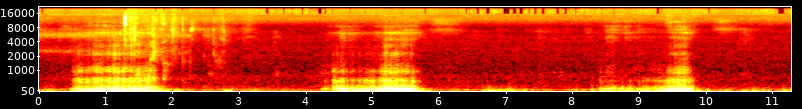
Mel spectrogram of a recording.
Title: CHALU TOTA || PARROT LIKES SNORING💤😴 || ME MU THE PERSIAN CAT VLOG😽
